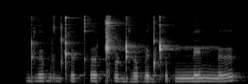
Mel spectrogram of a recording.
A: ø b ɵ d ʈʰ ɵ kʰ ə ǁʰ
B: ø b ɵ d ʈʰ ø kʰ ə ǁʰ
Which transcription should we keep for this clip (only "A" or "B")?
B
